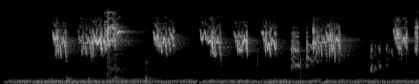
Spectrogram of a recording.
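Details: Australian budgerigar chirping: a run of short, harsh, buzzy chirps in quick bursts, some scratchy and some squeaky, spaced irregularly with brief pauses, over a faint low hum.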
